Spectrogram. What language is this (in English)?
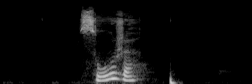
Polish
